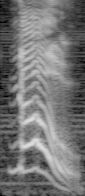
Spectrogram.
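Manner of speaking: loud, high "No"; retold outburst of annoyance; exasperated shout. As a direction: yell it as a fed-up denial. Answering bank's scam question.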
